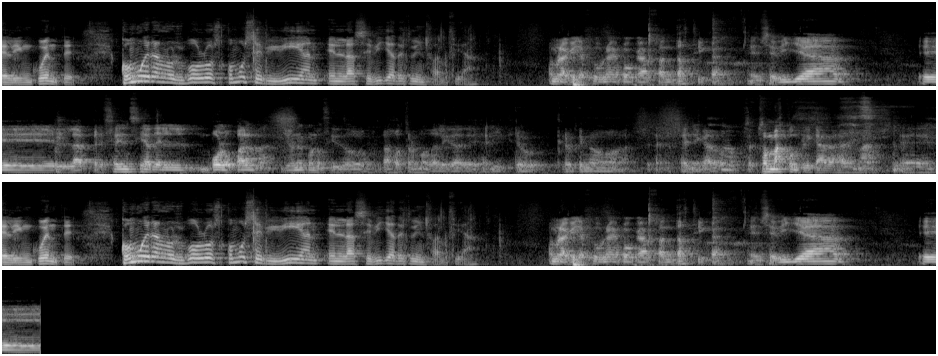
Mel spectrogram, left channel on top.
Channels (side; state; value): right; drops out; at 9.8 s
